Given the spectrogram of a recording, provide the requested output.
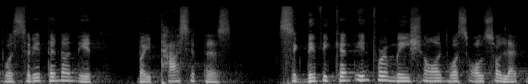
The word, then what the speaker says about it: Tacitus: Sa Google, merong how to pronounce. Ang pronounce pala niya, Tacitus.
